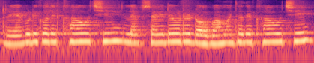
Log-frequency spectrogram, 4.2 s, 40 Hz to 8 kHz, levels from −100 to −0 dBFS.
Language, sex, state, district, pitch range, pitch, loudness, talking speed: Odia, female, Odisha, Khordha, 225-245 Hz, 235 Hz, -13 LUFS, 145 wpm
